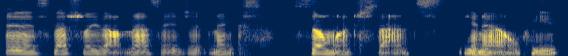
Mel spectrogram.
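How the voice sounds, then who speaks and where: A woman's voice: a bass voice, moderate pace, vocal fry, fairly bright tone, no room sound, low-quality recording. A woman receiving a reading, responding in an affirming way and laughing easily. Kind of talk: casual chat.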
